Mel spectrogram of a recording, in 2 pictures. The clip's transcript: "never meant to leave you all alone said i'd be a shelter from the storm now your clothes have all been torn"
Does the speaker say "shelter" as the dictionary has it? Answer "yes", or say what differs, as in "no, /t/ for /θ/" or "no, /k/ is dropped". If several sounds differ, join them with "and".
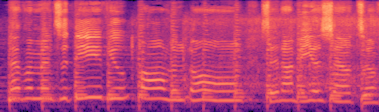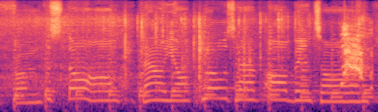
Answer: no, /s/ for /ʃ/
